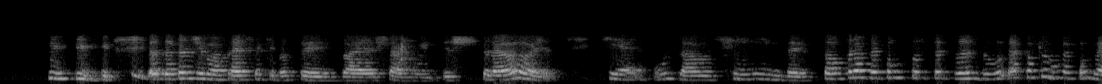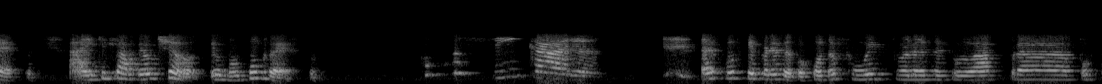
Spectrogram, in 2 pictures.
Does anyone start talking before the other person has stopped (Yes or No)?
No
